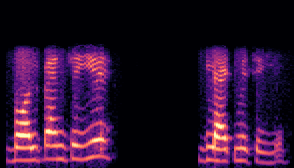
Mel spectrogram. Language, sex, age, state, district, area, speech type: Urdu, female, 18-30, Delhi, North West Delhi, urban, conversation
